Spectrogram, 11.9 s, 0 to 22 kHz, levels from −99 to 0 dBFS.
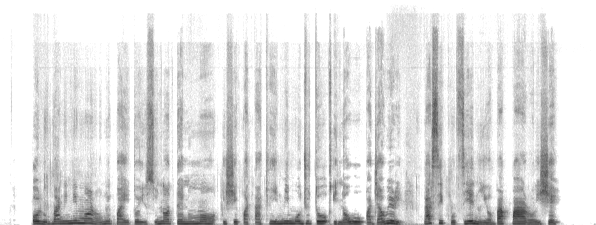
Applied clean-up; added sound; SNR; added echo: neural mask model DeepFilterNet 3.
